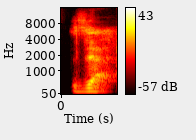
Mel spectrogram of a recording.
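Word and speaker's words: Szeth: Zeth. Zeth. His name is spelled funny, okay? It's an SZ next to each other, so It's not something you normally see in the English language.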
